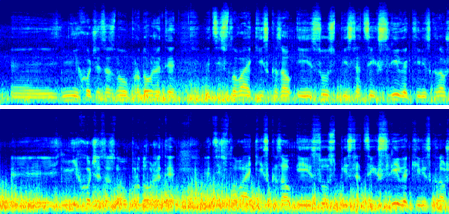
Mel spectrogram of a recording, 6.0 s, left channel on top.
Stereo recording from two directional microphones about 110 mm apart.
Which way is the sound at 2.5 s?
5° left (ahead or behind).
